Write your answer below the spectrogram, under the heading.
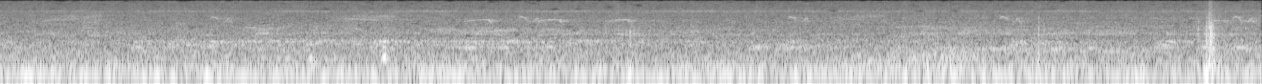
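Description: Near silence: faint outdoor ambience with scattered short, faint bird chirps and a single sharp click about six seconds in.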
